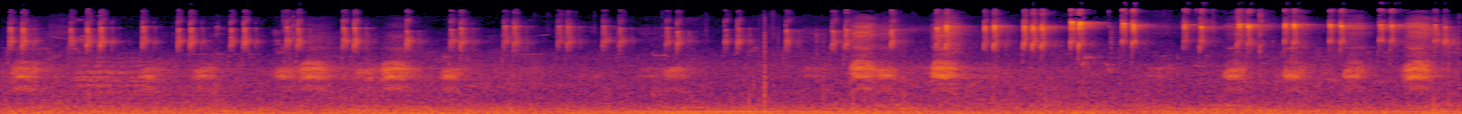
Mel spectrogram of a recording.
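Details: Squirrel barking: rapid series of harsh, raspy chucks repeated several times per second, faint and steady at first, then louder, sharper bursts with bright clicking edges toward the end, over low background rumble.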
